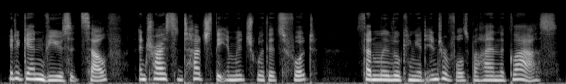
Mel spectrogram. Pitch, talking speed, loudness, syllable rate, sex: 210 Hz, 210 wpm, -16 LUFS, 6.1 syllables/s, female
